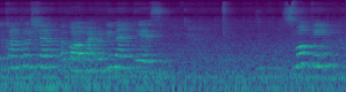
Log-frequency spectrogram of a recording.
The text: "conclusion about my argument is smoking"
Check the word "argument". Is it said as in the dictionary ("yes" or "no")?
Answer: no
